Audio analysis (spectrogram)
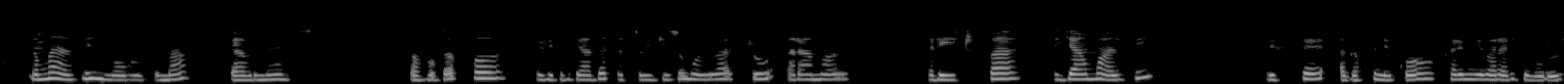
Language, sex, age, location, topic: Kinyarwanda, female, 18-24, Huye, health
